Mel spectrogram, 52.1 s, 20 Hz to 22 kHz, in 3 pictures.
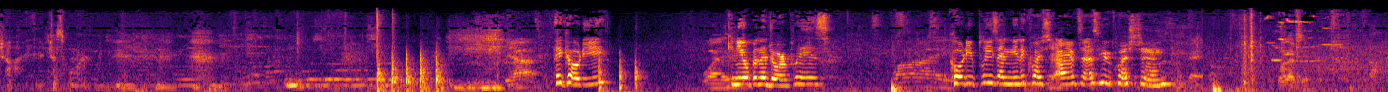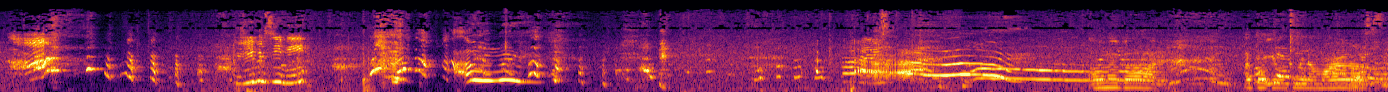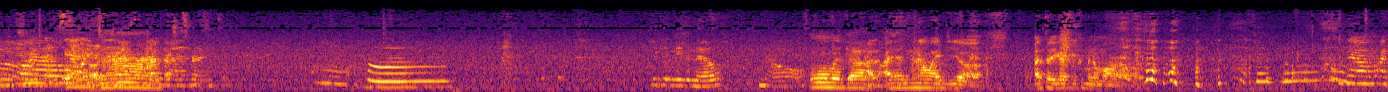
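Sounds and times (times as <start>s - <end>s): knuckles knocking on door: 4.7s - 5.7s, 7.5s - 8.1s
person squealing with excitement: 17.5s - 18.2s, 28.3s - 31.3s
lower voice: 38.6s - 40.5s
person calling out: 38.7s - 40.4s.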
